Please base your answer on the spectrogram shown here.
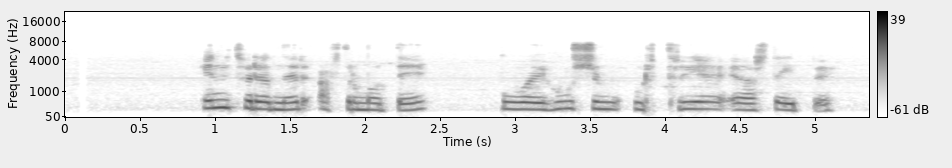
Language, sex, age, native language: Icelandic, female, 18-19, Icelandic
